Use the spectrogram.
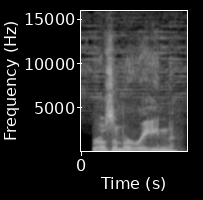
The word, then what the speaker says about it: Rosa Marine: Rosa Marine? It actually is pronounced like that. That's so weird. I felt it was just a different way to spell Rosemary. Rosa Marine.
